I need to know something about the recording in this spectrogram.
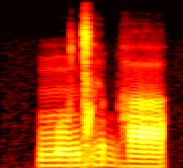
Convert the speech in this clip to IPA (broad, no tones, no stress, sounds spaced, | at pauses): m ũ ɡ͡ǀ e bʱ a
